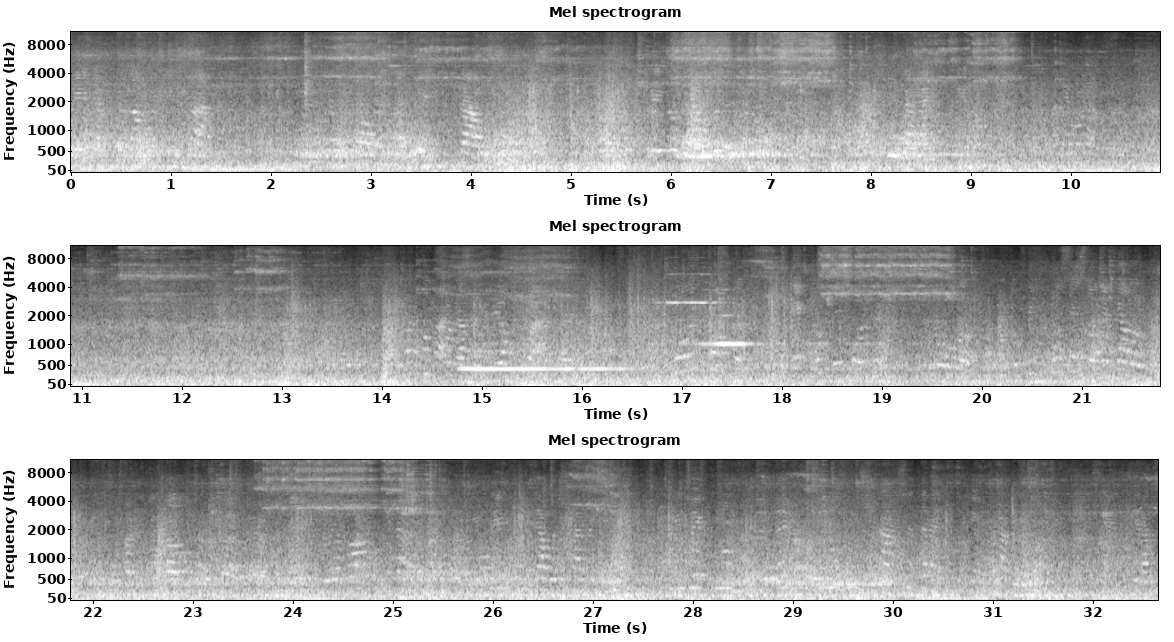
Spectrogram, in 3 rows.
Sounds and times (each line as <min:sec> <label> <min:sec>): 0:00.0 people waiting for departure 0:32.6
0:00.0 tram climbs up this very steeply part of the street 0:32.6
